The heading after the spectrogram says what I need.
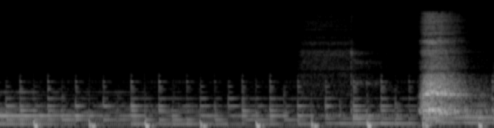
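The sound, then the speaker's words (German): Deep breathing in and out during running interval training. A short breathy rush is followed by a louder, longer huff, both over steady beat-driven music with a regular thumping pulse. “Schön tief ein- und ausatmen.”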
